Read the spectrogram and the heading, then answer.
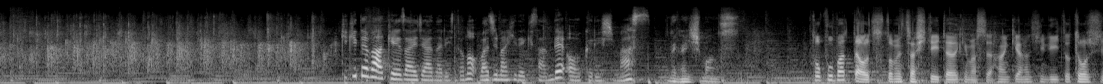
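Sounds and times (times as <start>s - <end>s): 
audience applause welcoming speaker: 0.0s - 3.7s
speech: 3.5s - 11.0s.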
